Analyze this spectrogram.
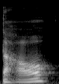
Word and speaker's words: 倒: 摔倒 ce caractère a deux prononciations différentes. Donc soit c'est 倒 comme ici, donc troisième ton, et ça veut dire tomber, mais on le retrouve très souvent avec la prononciation du quatrième ton, 倒.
